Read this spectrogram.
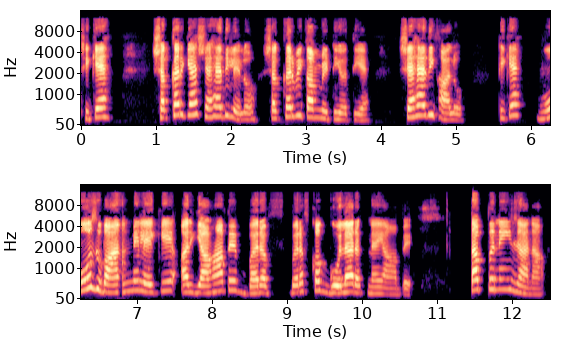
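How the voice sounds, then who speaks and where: High-voiced woman coaching sales calls. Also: lively intonation, unhurried, a bit bright. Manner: instructive, repeats check questions. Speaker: sales trainer. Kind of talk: online training session. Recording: call audio.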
